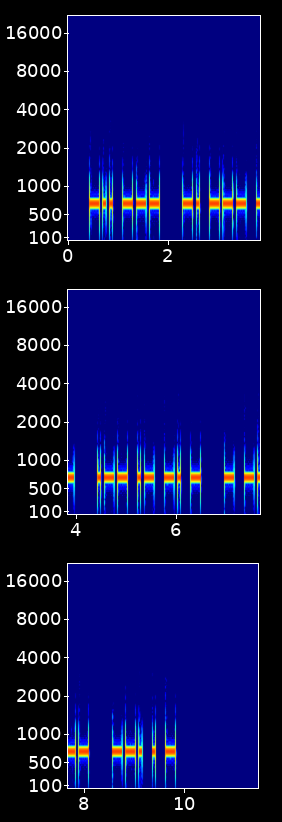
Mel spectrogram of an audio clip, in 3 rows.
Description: Morse code, heard as a keyed tone, about 18 wpm, 700 Hz. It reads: DO NOT WANT TO GET
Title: Speed-Racing - Sets of 5 Words 15wpm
